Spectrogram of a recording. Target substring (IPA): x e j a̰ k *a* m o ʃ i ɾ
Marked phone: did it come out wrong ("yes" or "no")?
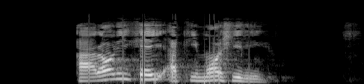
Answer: yes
